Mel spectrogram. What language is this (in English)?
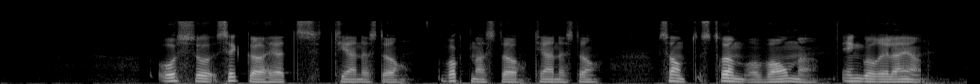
Norwegian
